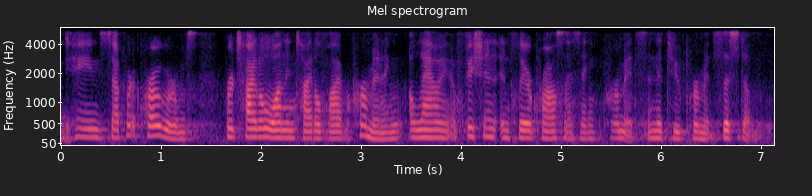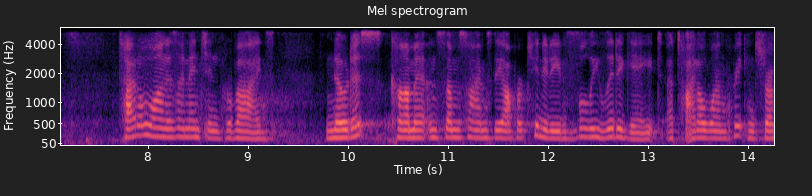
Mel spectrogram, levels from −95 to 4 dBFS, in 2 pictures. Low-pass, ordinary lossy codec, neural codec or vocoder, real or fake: 5.4 kHz; Opus, 32 kbps; codec, 16 kHz in and 24 kHz out, 0.9 kbps, LongCat-Audio-Codec, fine tuned four codebook decoder; fake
